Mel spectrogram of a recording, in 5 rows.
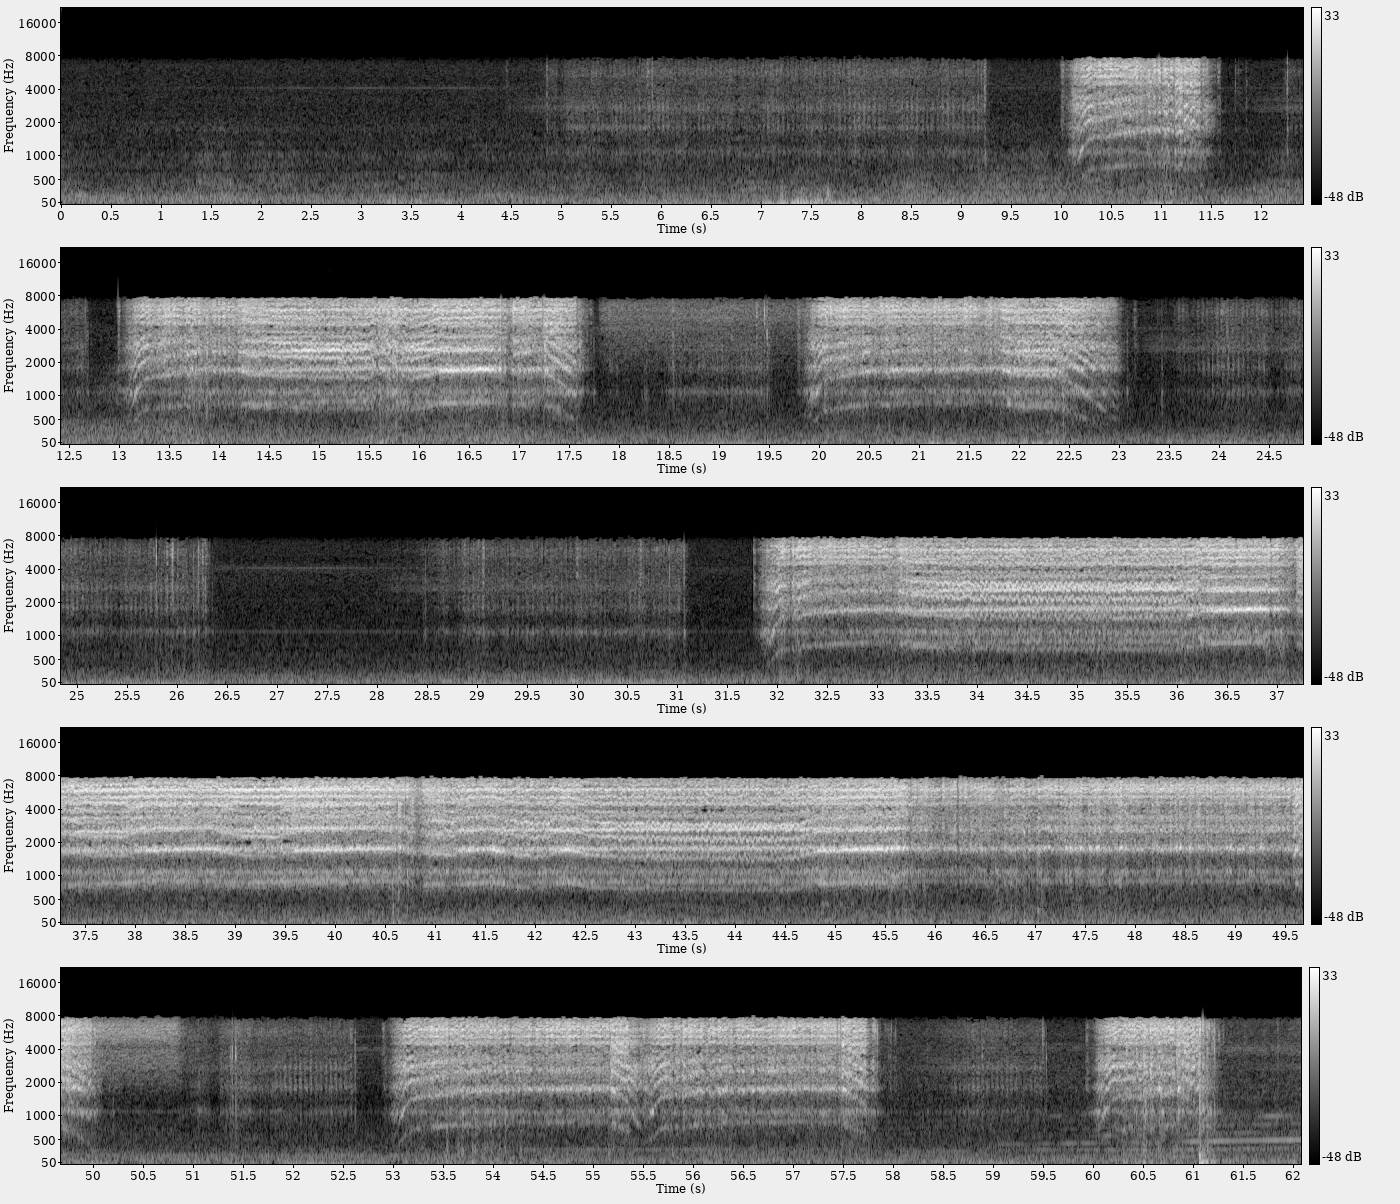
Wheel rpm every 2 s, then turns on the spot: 0, 0, 20, 20, 10, 100, 80, 210, 160, 20, 170, 80, 30, 10, 10, 20, 190, 210, 220, 220, 230, 210, 220, 230, 210, 20, 90, 200, 180, 20, 70.
4-10 24-32 50-52 58-60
